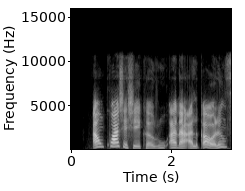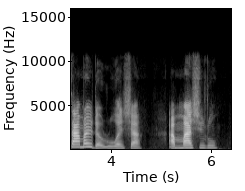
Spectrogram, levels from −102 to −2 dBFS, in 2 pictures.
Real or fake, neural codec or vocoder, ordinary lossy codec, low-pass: real; none; none; 10.8 kHz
